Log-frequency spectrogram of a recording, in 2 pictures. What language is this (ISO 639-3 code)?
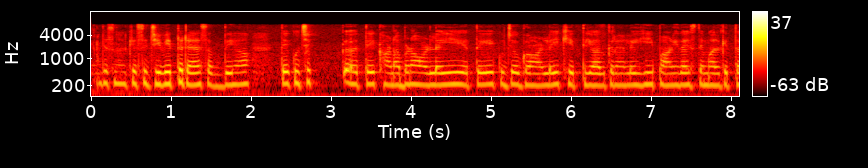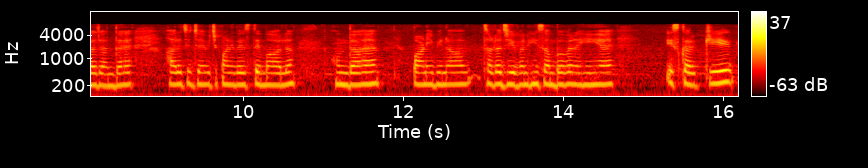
pan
